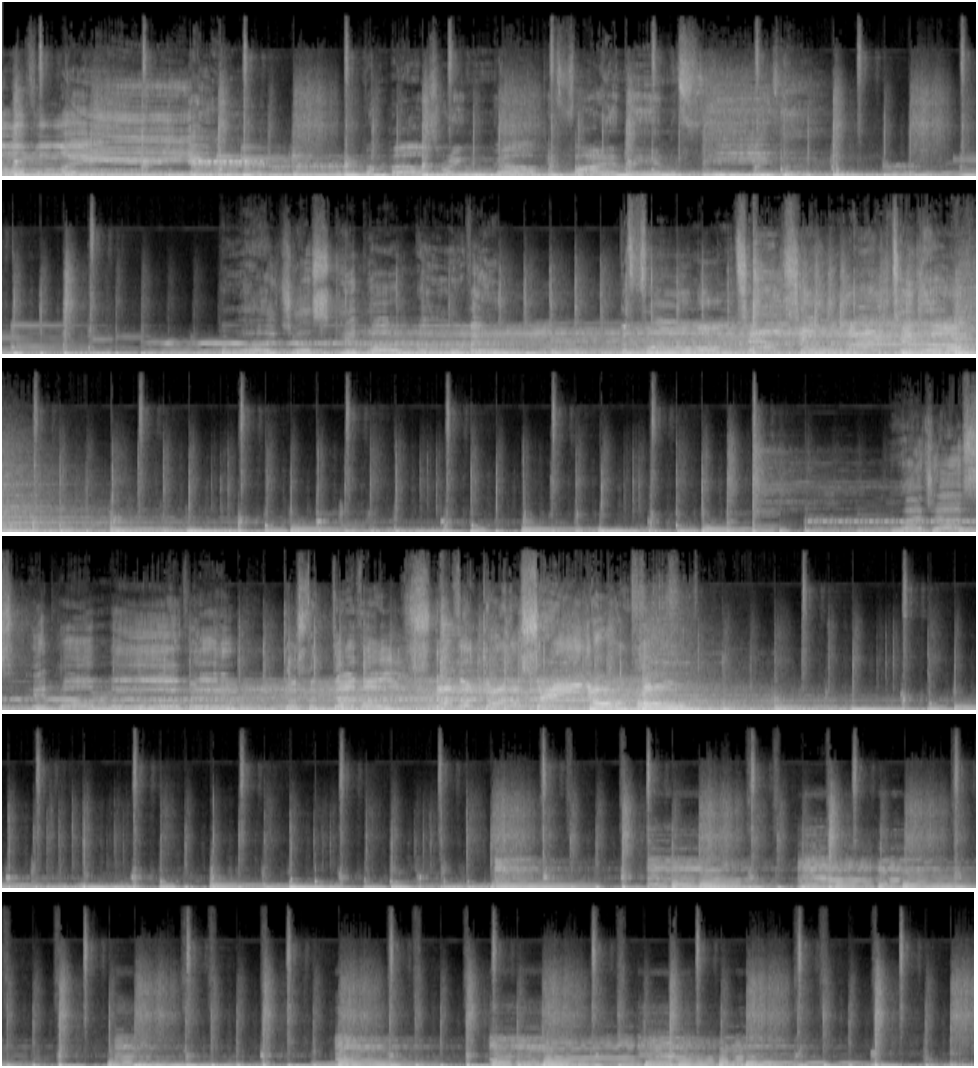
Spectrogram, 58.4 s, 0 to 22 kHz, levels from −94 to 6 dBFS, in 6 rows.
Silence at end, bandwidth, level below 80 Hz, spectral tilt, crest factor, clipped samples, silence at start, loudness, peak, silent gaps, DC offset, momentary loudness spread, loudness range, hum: 0 s; over 20 kHz; -32 dBFS; -4.5 dB/octave; 20 dB; under 0.1%; 0 s; -22 LUFS; 0 dBFS; none; under 0.1%; 13 LU; 11 LU; none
